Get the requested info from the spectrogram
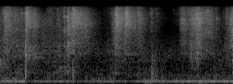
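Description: Steel tape measure being reeled back into its case, a dry rattling whir in several short spurts, over a steady low hum.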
